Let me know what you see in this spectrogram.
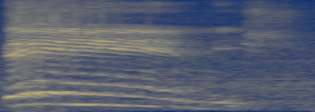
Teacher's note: A palavrinha tênis, 2 sílabas, você também vai acentuar a penúltima sílaba. E a vogal E, fechando o som da vogal E.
